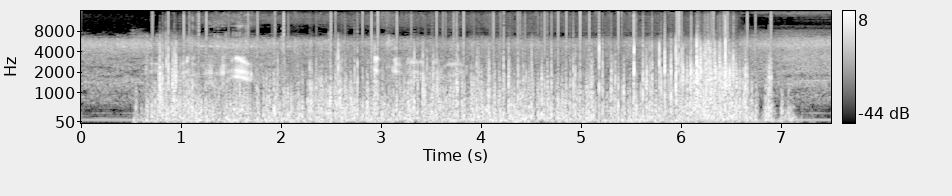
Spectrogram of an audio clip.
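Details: Restored flea-market 16-inch four-blade Toshiba oscillating table fan: steady rushing airflow with a low drone, airplane-like sound and some fluttery buffeting; runs smoothly with no knocks or scrapes.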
